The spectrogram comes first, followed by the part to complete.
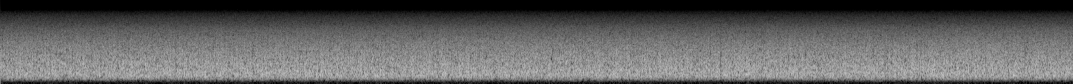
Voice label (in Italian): Annuncio, pmr446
